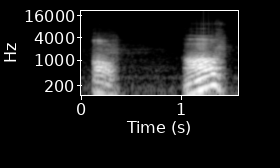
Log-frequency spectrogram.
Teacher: Qaf posisinya atau makhrajnya berada di aqsal lisan, di pangkal lidah, tempat tubuhnya lidah, berarti agak dalam. Agak ke dalam.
